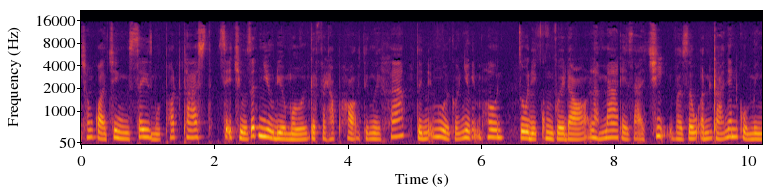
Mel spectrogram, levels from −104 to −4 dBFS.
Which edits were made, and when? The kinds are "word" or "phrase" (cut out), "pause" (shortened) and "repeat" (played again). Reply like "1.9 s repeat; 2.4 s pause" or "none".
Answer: 1.0 s phrase; 3.4 s word; 5.0 s pause; 5.9 s word; 8.1 s word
